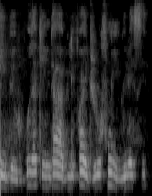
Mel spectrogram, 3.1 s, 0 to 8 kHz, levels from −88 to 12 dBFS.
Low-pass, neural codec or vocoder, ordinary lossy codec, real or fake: none; none; none; real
